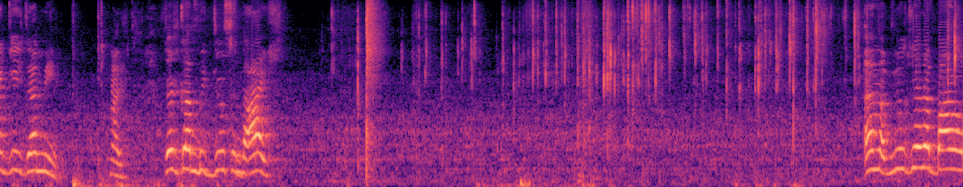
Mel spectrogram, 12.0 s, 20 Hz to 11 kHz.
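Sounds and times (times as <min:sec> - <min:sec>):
clicks and crackles of handling: 0:11.8 - 0:12.0.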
